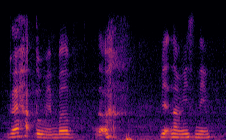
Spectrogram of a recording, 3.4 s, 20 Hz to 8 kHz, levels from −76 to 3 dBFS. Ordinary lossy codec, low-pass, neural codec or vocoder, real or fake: Opus, 32 kbps; 7.2 kHz; none; real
